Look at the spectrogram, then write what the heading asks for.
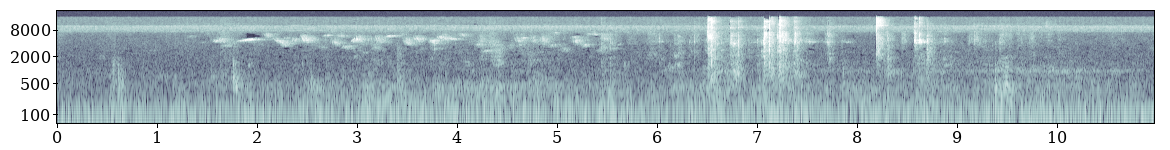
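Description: Near-quiet open air with faint bird chirping for a few seconds, then a cluster of sharp clicks and knocks a little past the middle.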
